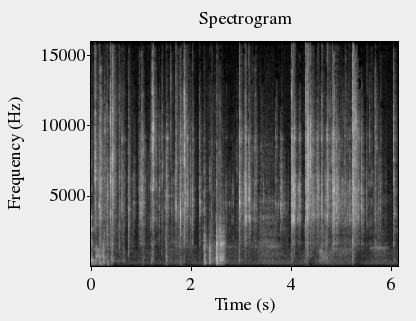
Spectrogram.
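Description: Plastic parts of a chrome-plated Takara Tomy Drive Head transforming robot toy clicking and clacking as they are handled and moved, a string of small irregular clicks in clusters.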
